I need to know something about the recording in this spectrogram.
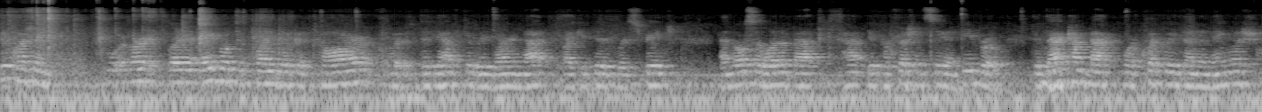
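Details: Adult male speaker; normal speech.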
